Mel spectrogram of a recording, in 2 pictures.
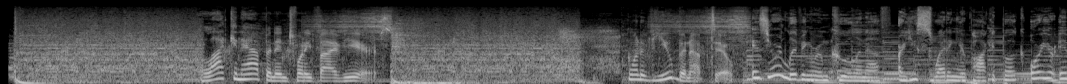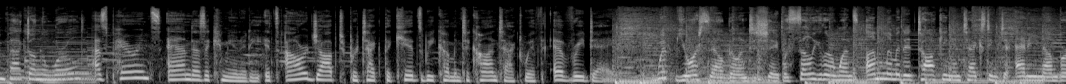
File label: Commercial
